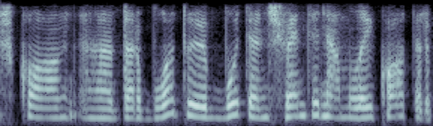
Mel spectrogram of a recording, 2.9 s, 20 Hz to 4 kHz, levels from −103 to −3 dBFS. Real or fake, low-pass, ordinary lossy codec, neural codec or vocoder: fake; 3.6 kHz; AAC, 32 kbps; codec, 16 kHz, 4.8 kbps, FACodec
